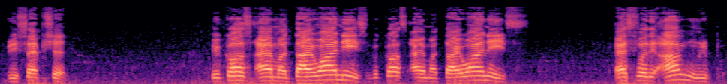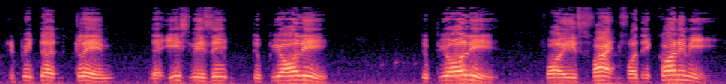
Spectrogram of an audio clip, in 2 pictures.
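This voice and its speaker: A man in his sixties from Singapore, a performance artist reading news text aloud in halting runs, restarting phrases and repeating a refrain. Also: high-pitched, creaky, dry recording, low-quality recording. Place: temple-like cage at an art festival.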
